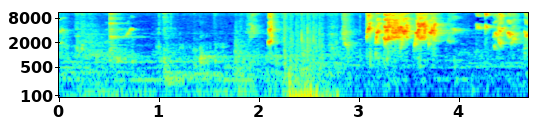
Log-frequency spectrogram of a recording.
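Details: Lovebirds heard in the morning: soft scattered twitters, a low rumbling thud, then a dense burst of loud, harsh, high chattering chirps.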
